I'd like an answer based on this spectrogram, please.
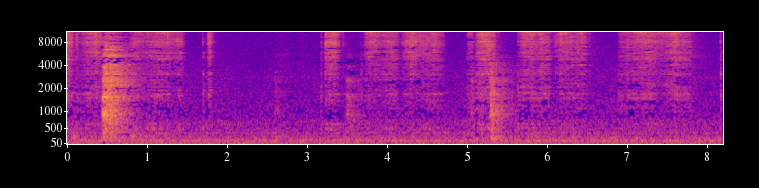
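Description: Pencil scratching across the painted surface of a ceramic platter as letters are sketched: a series of short scratchy strokes, the loudest about half a second in.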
